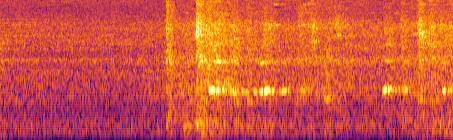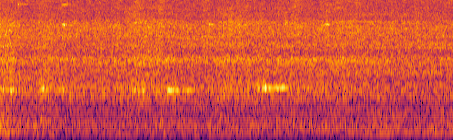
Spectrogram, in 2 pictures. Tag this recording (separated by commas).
Vehicle, Air brake, Car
